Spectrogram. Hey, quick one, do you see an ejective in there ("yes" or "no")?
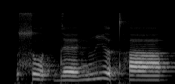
no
